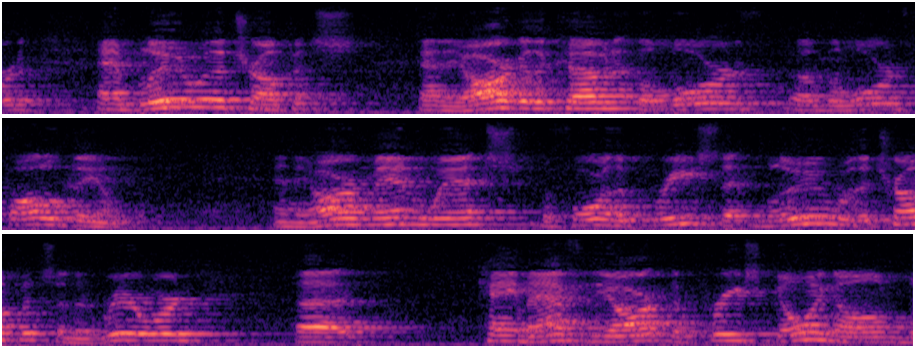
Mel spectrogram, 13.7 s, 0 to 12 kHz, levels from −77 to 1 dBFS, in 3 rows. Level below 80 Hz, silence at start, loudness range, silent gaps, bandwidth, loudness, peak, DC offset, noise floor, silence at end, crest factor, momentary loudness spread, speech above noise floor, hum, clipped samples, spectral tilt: -54 dBFS; 0 s; 4 LU; none; 10.5 kHz; -29 LUFS; -10 dBFS; under 0.1%; -51 dBFS; 0 s; 20 dB; 14 LU; 23 dB; none; under 0.1%; -6 dB/octave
